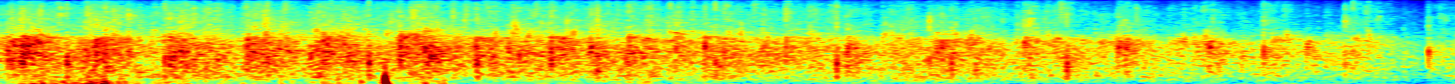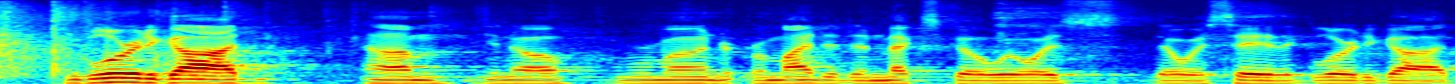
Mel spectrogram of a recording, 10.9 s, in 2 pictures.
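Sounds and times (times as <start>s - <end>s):
audience applause: 0.0s - 5.8s
speech: 5.8s - 10.8s.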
